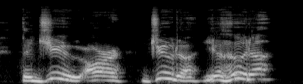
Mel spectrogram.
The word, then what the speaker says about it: Yehuda: that you are Judah Yehuda is the actual way you should pronounce that is that this is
